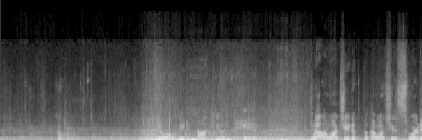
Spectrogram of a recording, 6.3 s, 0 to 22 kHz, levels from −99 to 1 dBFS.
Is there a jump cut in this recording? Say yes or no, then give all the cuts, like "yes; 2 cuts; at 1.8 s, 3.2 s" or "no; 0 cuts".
no; 0 cuts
